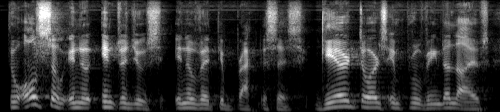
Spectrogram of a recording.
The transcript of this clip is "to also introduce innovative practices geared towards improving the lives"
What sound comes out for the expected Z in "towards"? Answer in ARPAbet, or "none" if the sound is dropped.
S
